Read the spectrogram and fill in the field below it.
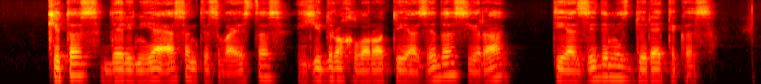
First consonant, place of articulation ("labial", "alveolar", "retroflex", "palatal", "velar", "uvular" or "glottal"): velar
